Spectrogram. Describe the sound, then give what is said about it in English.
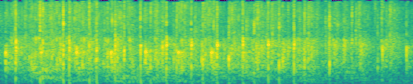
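A room full of people claps steadily for about four seconds, a dense, even patter of many hands with no voices standing out. “So I just want to give you a round of applause for that very important program.”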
